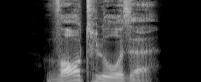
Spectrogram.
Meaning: inflection of wortlos: 1. strong/mixed nominative/accusative feminine singular 2. strong nominative/accusative plural 3. weak nominative all-gender singular 4. weak accusative feminine/neuter singular
- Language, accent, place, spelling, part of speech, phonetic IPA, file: German, Germany, Berlin, wortlose, adjective, [ˈvɔʁtloːzə], De-wortlose.ogg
